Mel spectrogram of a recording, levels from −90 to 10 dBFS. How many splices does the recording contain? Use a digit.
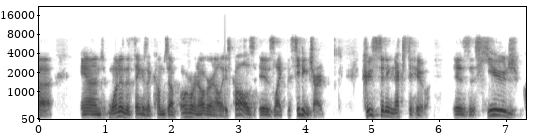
0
